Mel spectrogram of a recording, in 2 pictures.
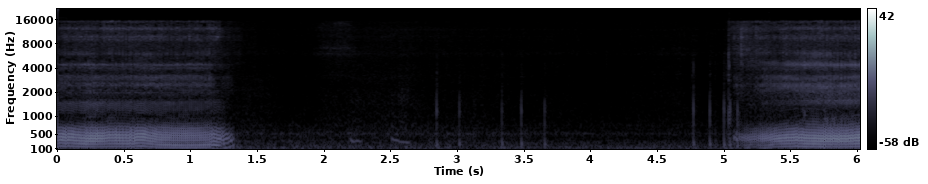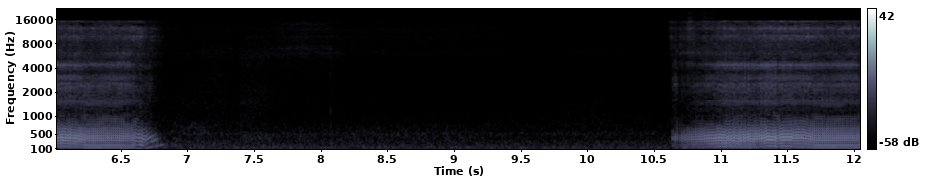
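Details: Loud, rumbling snores on each breath, about 12 a minute, with quiet pauses, while lying on his sister in a small room; snoring.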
